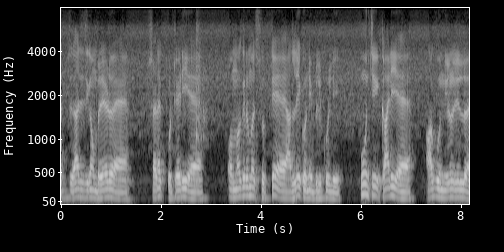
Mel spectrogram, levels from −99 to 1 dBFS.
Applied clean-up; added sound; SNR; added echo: none; none; none; none.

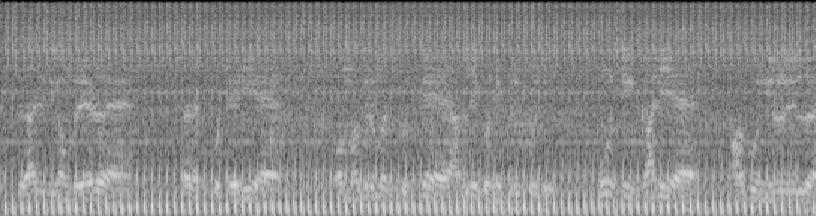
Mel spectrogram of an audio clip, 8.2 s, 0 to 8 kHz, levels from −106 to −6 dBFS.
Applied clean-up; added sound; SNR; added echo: none; Engine; -4 dB; reverberation time 0.2 s.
